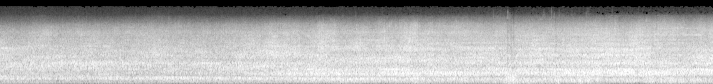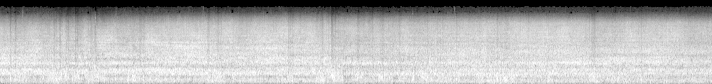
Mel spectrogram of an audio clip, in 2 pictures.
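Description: Diesel locomotives of a long intermodal freight train running as they pass, followed by the steady sound of double-stack container cars rolling over the rails. The sound grows a little louder a few seconds in and then holds.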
